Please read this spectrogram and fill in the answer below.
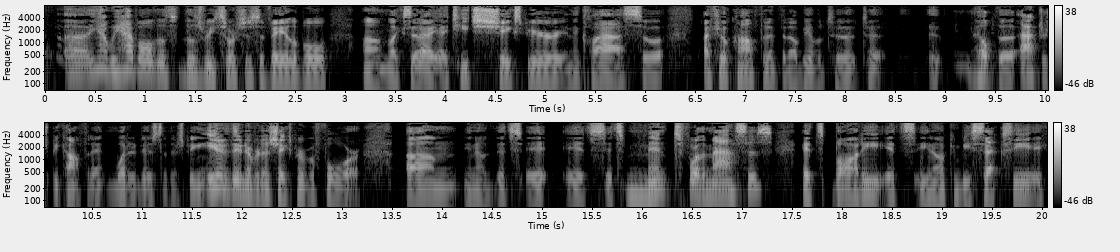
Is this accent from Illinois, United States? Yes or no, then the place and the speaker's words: yes; Decatur, Illinois, United States; I'm not from Galesburg originally. I grew up in Decatur, Illinois.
